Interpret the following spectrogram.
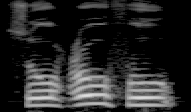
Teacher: صاد پیش سو، حا پیش حو سوحو، فا پیش فو سوحوفو. صاد کو پور کرنا ہے کیونکہ یہ حروف مستعلیہ میں سے ہیں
